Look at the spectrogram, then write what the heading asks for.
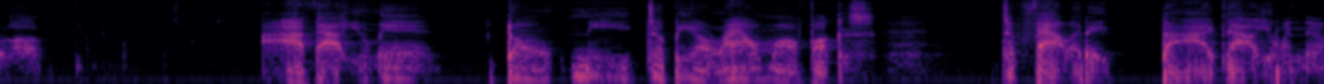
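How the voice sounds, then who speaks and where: This is a raspy, put-on character voice. It moves at a fairly slow pace. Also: man. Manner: whispering.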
